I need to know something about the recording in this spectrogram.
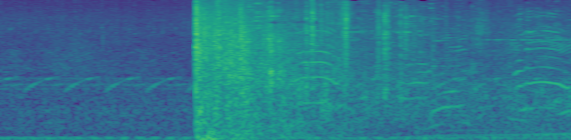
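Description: A rifle shot cracks loudly and echoes.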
